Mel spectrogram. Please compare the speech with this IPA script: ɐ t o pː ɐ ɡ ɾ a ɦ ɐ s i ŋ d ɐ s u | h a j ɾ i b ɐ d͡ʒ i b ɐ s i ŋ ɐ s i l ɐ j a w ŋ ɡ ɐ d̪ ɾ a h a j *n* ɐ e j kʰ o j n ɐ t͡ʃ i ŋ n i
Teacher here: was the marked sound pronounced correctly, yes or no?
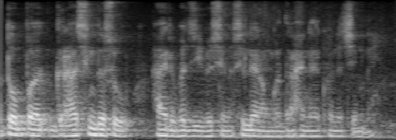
yes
